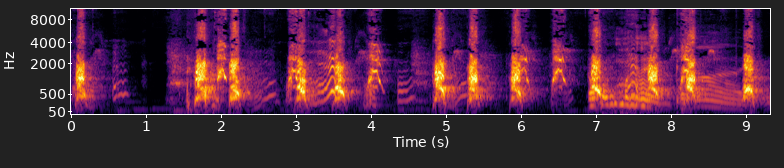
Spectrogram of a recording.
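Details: Excited German Shepherd with puppies: irregular bursts of barks, whines and higher yelps, plus a person talking in between.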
